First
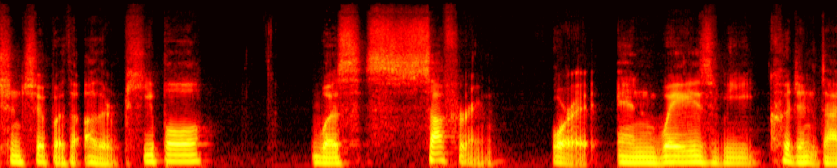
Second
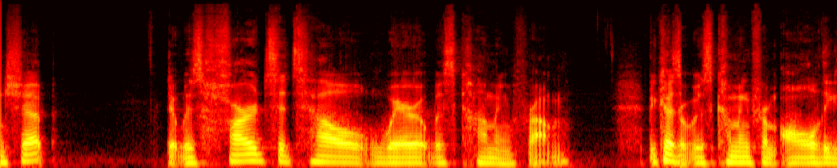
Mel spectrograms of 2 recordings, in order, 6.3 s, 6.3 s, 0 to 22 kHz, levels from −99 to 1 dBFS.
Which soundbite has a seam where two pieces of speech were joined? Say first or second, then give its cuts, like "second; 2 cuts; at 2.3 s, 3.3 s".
second; 2 cuts; at 1.3 s, 5.1 s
